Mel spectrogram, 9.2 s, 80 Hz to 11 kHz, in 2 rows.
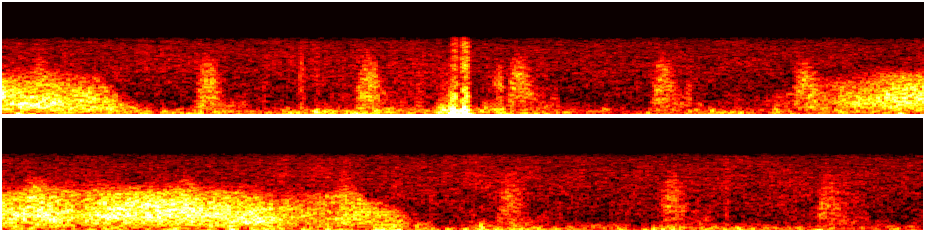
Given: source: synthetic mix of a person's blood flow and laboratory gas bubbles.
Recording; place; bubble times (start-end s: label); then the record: Doppler ultrasound of blood flow; subclavian vein
no bubbles
From the record:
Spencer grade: 0 (complete lack of bubble signals)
